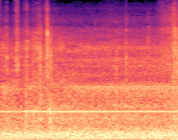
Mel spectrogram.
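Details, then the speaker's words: Newly wired boat engine-compartment ventilation fan first switched on: loud steady whoosh with a constant mid-pitched hum over low rumble; blows strongly and evenly, just noisy. "ouais jeentends c'est puissant quand même c'est puissant mais ça souffle c'est puissant mais bruillant"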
